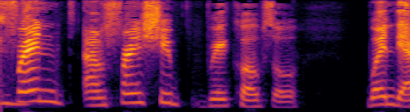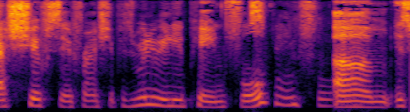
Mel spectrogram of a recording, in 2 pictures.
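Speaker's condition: No condition

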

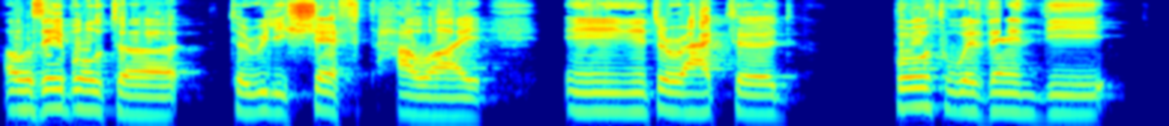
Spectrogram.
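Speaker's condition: Stuttering; stutter since birth, neurological basis, speech therapists in Lebanon childhood to teens, psychologist at 16-17; adult, still stutters audibly, controls stutter with breathing technique learned in UK; stutter much worse before, affects only speaking, not reading or writing, long avoided speaking; repeated sounds

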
